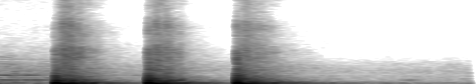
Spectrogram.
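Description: Three loud bangs about half a second apart, each dying away briefly after the strike.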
